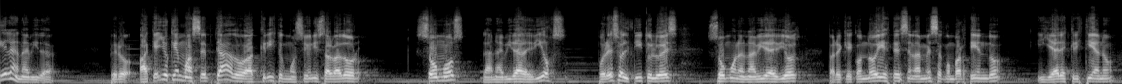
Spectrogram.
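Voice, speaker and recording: A man teaching a Bible lesson, slowly spelling out and repeating words for his listeners. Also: medium pitch. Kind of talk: sermon.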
